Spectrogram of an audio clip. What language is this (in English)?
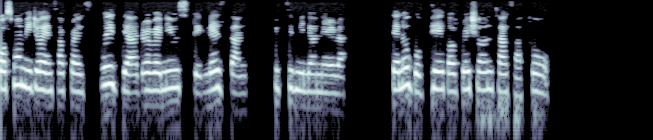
Nigerian Pidgin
